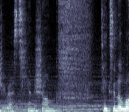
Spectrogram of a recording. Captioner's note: breathing in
